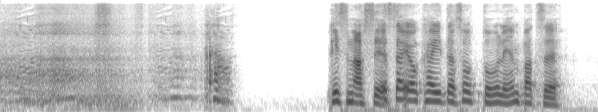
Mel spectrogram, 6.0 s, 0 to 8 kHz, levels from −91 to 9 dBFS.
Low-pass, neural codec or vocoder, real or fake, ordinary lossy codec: 7.2 kHz; codec, 16 kHz in and 24 kHz out, 0.4 kbps, LongCat-Audio-Codec, two codebook decoder; fake; none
